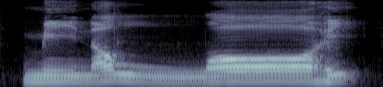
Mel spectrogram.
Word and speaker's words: minallahi: Kesalahan kedua, menipiskan lam padahal harusnya dibaca tebal. Kalau di sini contohnya minallahi, minallahi, minallahi. Dibaca, teman-teman pastikan dibuka buku yang ini halaman 12 ya. Ini contohnya minallahi, minallahi. Oke? Yang salah adalah ketika dibacanya minallahi, minallahi. Itu salah.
